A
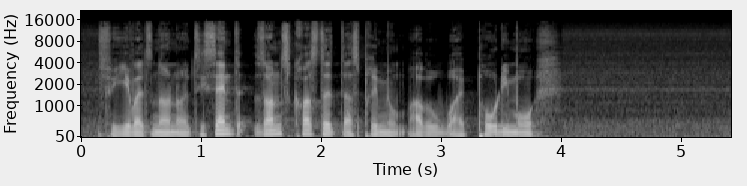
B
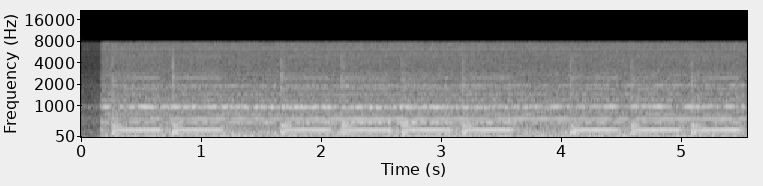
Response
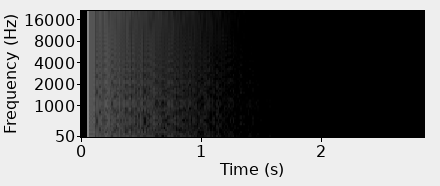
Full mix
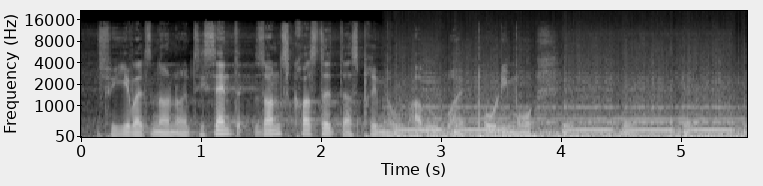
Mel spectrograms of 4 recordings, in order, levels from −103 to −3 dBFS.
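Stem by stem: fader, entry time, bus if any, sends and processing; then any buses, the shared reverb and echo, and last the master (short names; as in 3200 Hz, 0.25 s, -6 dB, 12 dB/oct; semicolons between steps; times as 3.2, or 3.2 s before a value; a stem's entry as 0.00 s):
0.0 dB, 0.00 s, send -5 dB, low shelf 190 Hz -6.5 dB
-13.0 dB, 2.35 s, no send, median filter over 41 samples; low shelf 410 Hz +5 dB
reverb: on, RT60 2.5 s, pre-delay 7 ms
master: low shelf 67 Hz +8.5 dB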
